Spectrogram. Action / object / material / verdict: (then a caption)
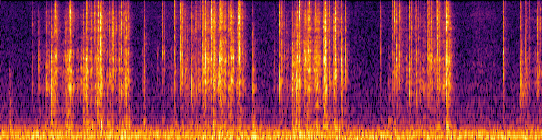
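scrape / plastic CD jewel cases in a rack / plastic / none. Long nails tap and scratch across the top spines of a row of plastic CD jewel cases in a black holder. Rapid, bright clicks and scratchy rasps come in quick bursts over a faint low hum.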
